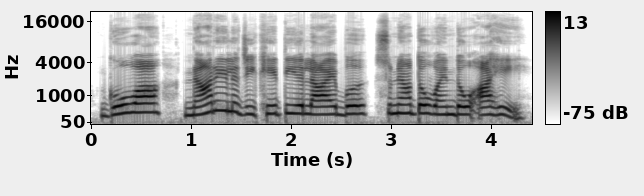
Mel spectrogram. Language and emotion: Sindhi, neutral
